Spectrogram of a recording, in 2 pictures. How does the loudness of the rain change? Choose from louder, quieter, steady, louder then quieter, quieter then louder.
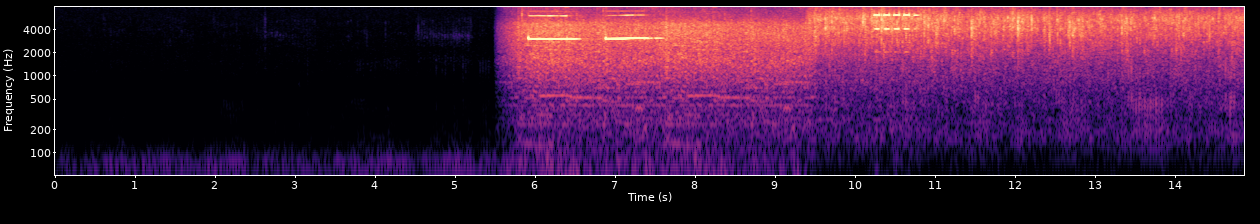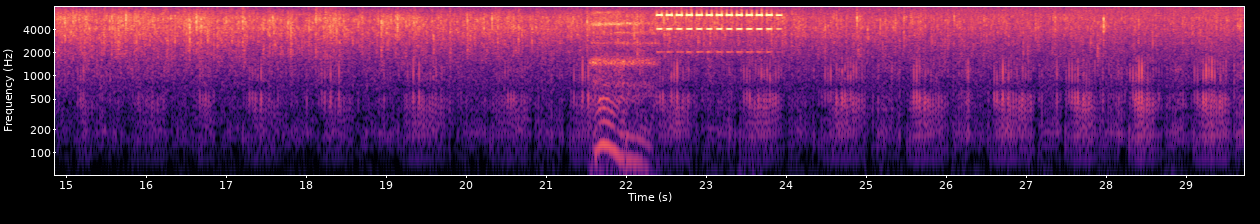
quieter.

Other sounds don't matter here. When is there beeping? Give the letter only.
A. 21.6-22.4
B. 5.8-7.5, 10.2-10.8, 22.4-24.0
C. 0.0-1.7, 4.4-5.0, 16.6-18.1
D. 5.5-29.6
B.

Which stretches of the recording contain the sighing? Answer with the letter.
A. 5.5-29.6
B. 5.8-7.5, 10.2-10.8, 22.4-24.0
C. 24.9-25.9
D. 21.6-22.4
D.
